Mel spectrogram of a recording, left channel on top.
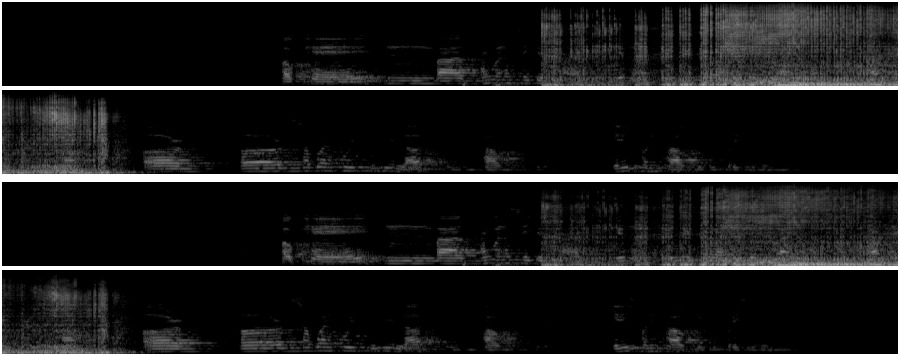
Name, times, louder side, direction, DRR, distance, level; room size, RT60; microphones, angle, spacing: voice 1, 2.4-9.7 10.4-10.8 11.3-14.0 14.3-14.8 15.1-16.7, right 1 dB, 80° right, 0 dB, 4.0 m, -50 dB
Zipper (clothing), 4.6-4.7 4.9-5.0 5.4-10.0, left 4 dB, 40° left, 2.1 m, -33 dB
26.0 x 24.5 x 5.6 m, 0.86 s
head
